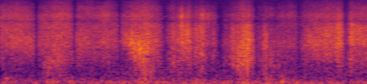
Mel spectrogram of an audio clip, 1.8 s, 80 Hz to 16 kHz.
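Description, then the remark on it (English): Steady back-and-forth scrubbing of small, caked bird droppings off the top of a headstone at a gravesite in Eden Cemetery, Collingdale, using D2 solution; quick hissing, rasping strokes repeating roughly four times a second at a moderate level, with no voices. “The small, caked bird droppings on the top of the headstone have got to go.”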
